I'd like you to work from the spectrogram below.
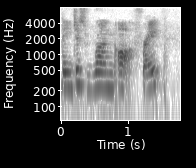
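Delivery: plain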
